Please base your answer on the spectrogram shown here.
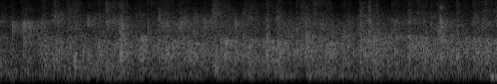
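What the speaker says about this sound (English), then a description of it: "So please give her a big round of applause." Audience applauding to welcome a speaker at a tech talk event in Belfast, a steady, dense wash of clapping from a crowd that holds evenly throughout.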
